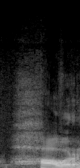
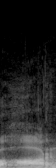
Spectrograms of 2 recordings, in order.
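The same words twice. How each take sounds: First: "हावर" with the h wrongly voiced, ending in "-वर"; sounded H. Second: "हार" with an audible h and a long aa, no w; sounded H, shortened. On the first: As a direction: say "हावर" in two syllables with an audible h. ("हावर" में ह बोलकर, दो हिस्सों में) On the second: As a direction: say "हार" as one syllable starting on h. ("हार" में ह बोलकर, एक ही हिस्से में) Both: Shown as a demonstration. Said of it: "एच जो है वो हा की आवाज़ देता है".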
